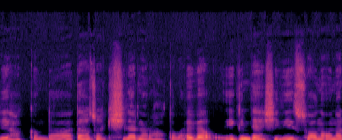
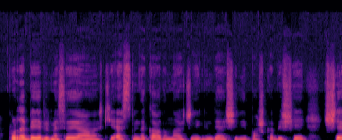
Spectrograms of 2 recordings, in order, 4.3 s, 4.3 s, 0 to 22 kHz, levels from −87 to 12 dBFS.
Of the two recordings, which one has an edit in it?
first; 2 cuts; at 0.9 s, 2.2 s

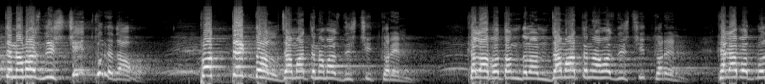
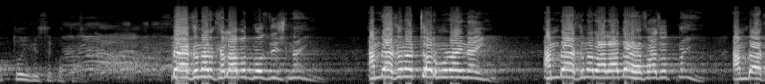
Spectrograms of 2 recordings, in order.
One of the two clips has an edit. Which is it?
second; 1 cut; at 1.7 s

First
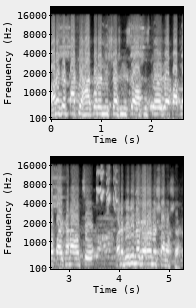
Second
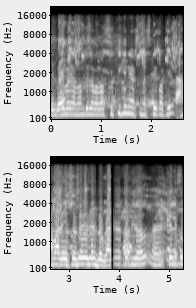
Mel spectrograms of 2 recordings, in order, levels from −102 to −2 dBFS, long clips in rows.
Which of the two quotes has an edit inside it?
second; 1 cut; at 3.9 s

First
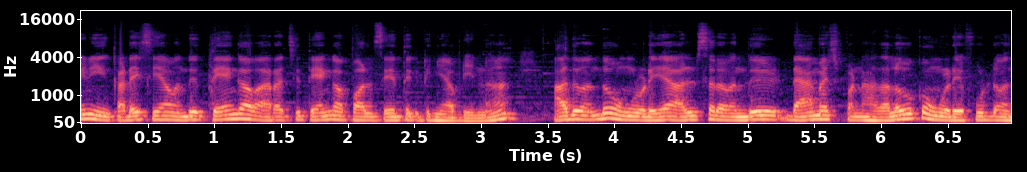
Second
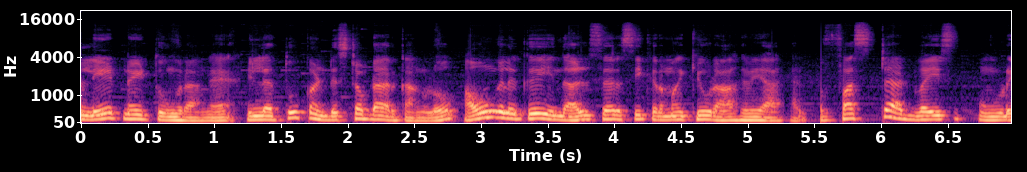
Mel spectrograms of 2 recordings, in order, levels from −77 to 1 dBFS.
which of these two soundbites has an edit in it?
second; 2 cuts; at 1.1 s, 2.8 s

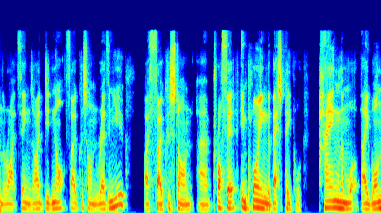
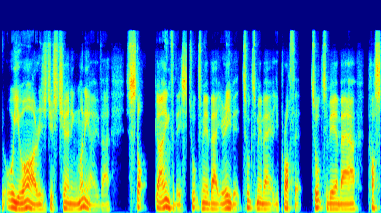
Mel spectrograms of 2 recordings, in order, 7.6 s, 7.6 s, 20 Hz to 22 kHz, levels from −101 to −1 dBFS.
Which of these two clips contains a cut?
first; 1 cut; at 4.7 s

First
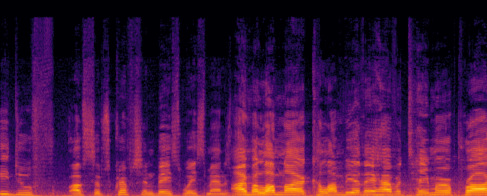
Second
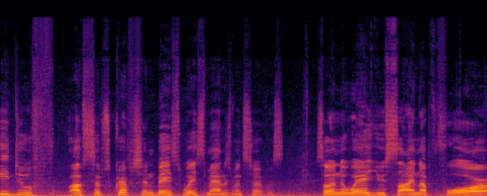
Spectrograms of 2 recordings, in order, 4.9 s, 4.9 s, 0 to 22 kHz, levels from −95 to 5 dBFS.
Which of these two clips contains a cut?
first; 1 cut; at 2.2 s

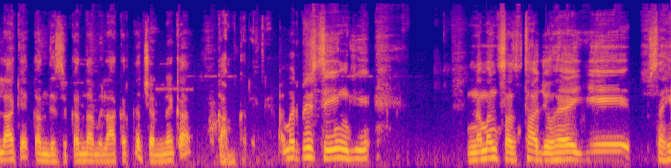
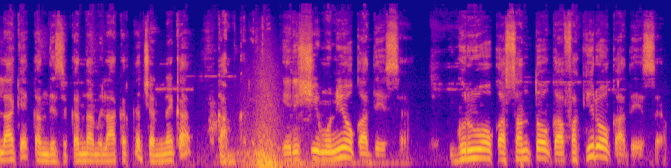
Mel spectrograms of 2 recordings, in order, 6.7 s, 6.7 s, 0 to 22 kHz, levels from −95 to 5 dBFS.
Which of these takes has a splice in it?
second; 1 cut; at 2.6 s

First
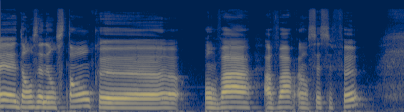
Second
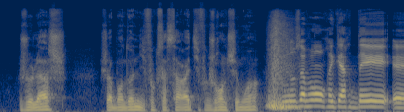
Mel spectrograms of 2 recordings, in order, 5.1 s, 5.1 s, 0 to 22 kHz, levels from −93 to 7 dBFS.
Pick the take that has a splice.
second; 1 cut; at 3.3 s

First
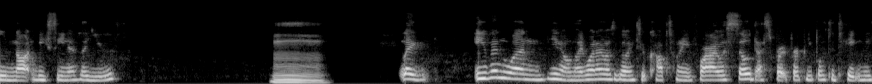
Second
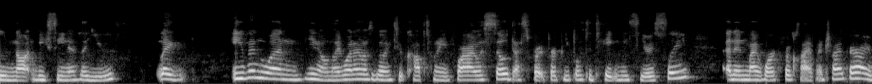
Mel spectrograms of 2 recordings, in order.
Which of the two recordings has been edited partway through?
second; 1 cut; at 1.4 s

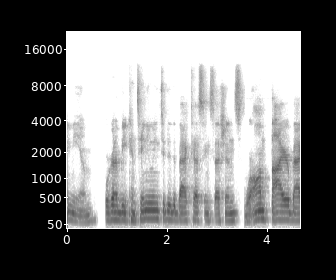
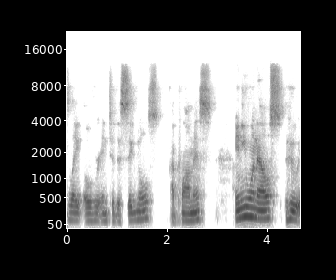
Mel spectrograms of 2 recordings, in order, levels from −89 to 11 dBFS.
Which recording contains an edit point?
second; 1 cut; at 3.2 s

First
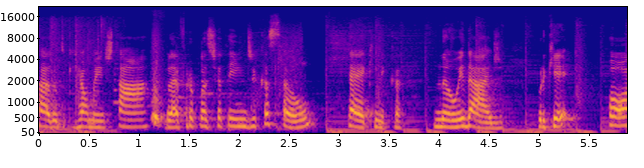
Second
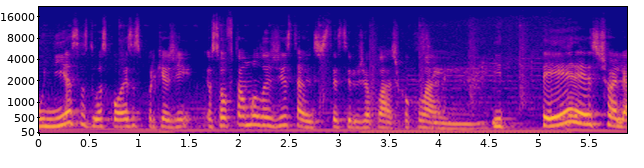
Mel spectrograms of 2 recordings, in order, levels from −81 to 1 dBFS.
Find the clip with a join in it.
first; 1 cut; at 1.2 s

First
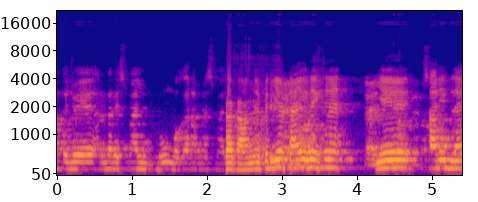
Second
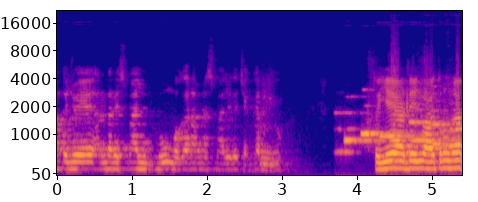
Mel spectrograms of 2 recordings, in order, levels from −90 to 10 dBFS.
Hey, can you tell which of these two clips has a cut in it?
first; 1 cut; at 2.2 s

